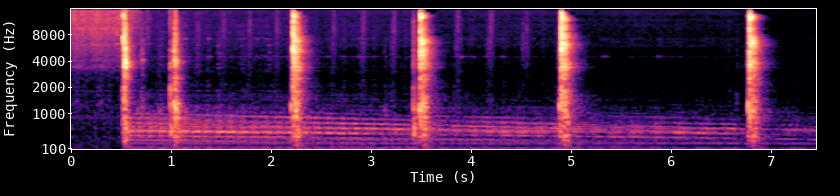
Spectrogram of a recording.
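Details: Whirlpool washer WTW5000DW1: loud clicks heard through the whole house, spacing out as the drum brakes at the end of spin. Replacing the splutch (drive clutch/cam) nearly eliminated the clicking.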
